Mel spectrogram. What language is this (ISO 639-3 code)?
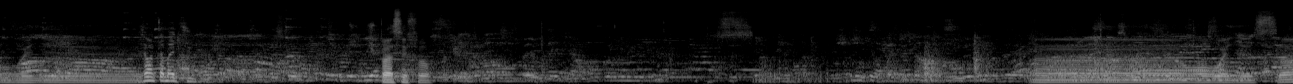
fra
